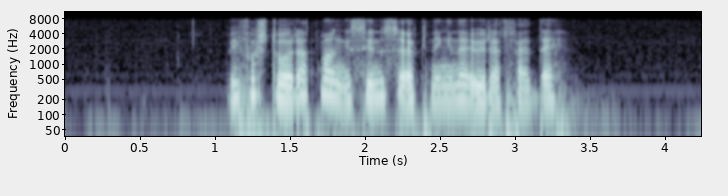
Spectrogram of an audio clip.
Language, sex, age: Norwegian, female, 34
